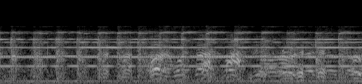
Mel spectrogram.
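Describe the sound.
A fire bell rings continuously in front of a firehouse with a steady, high metallic clangor, while voices murmur and call out over it partway through.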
